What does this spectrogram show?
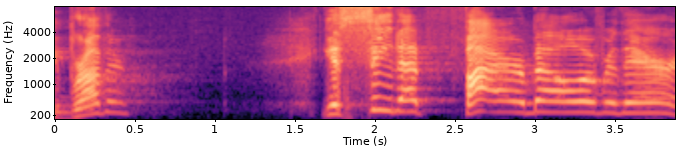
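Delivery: loud, high preacher's shout; imitating a preacher who won't tone it down; fiery street preacher. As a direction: challenge him at full volume. Retold street preacher answering back.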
